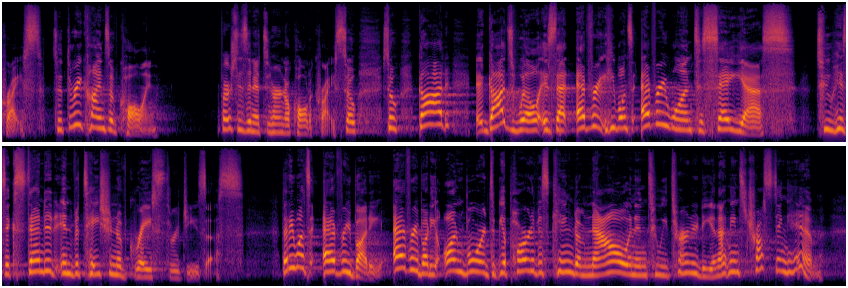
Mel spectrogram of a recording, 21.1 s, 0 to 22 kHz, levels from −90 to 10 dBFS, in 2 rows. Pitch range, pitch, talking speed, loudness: 245-315 Hz, 275 Hz, 165 wpm, -20 LUFS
